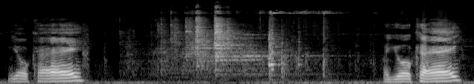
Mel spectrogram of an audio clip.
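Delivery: high sweet coaxing to an animal; coaxing pet voice. Real, not acted. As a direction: coax the bull along gently. Checking on the hurt bull.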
